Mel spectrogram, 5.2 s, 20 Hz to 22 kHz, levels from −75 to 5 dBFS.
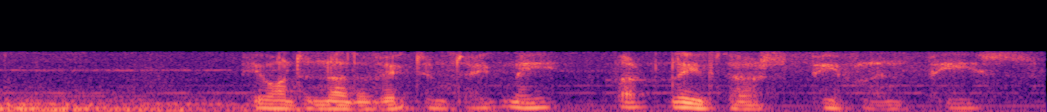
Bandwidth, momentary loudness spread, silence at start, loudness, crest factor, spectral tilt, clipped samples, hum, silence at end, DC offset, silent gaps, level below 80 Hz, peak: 4 kHz; 11 LU; 0 s; -17 LUFS; 18 dB; -9.5 dB/octave; under 0.1%; none; 0 s; 0.6%; none; -32 dBFS; 0 dBFS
